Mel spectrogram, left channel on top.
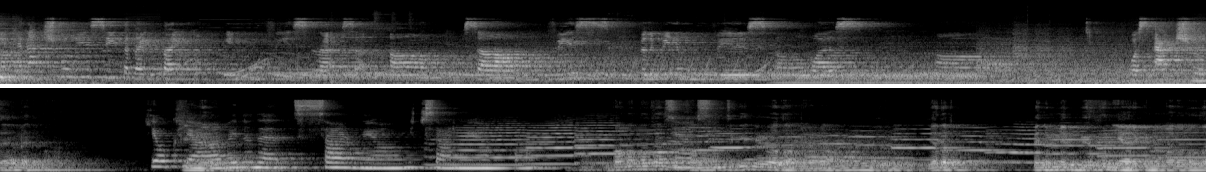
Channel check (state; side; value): different; both; correlation 0.00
